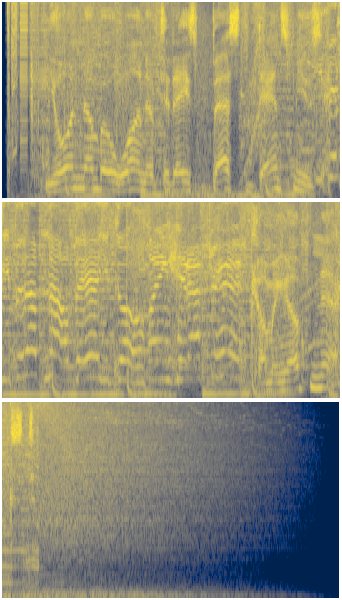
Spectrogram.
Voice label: Sweeper Back to the hits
